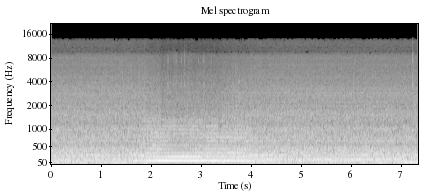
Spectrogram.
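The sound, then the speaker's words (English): A heavy truck rumbles past, its engine drone and whine swelling loudest in the middle before easing back into steady low road noise. No one speaks. “Had a truck come over on me, so that was fun.”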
